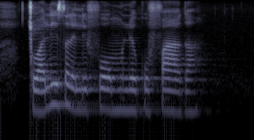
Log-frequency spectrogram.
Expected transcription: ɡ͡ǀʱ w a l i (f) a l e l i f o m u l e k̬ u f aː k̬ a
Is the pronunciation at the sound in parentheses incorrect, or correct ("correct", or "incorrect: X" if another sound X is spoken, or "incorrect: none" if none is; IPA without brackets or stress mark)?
incorrect: s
